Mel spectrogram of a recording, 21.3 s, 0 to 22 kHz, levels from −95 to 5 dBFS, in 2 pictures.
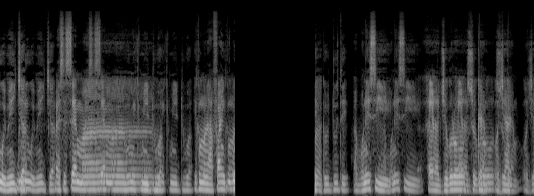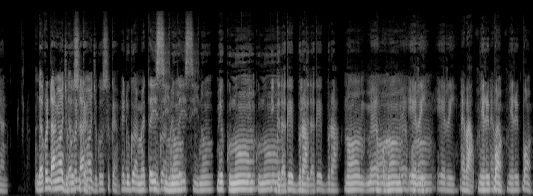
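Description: Throughout the speech, a doubled audio track is audible: a second, full-band copy trails the original by roughly half a second, around 5 dB quieter, with no decay or room colour. It is likely a second capture through a slower path or an edit holding two misaligned copies.

From 4.70 s to 6.30 s there is an audio dropout to silence lasting 1.59 s. The speech cuts out mid-flow and the gap carries no room tone, likely from a lost input such as a disconnected device, failed link or stray mute, with recording continuing as silence.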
